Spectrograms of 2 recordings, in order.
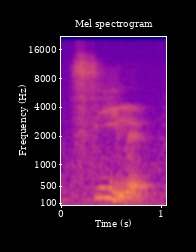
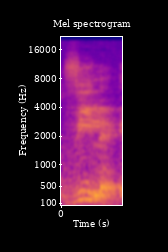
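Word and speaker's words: viel: file significa muchos file Recuerden que la v corta o la v v en alemán cuando viene ida por una vocal se pronuncia Igual que una F nuevamente la v la v del alemán seguida de vocal generalmente se pronuncia como una F por lo tanto esto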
